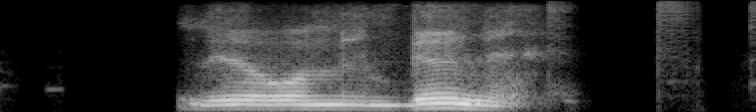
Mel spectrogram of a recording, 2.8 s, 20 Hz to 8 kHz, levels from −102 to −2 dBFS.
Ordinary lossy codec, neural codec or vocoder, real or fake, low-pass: Opus, 16 kbps; codec, 16 kHz, 1 kbps, X-Codec, HuBERT features, trained on general audio; fake; 7.2 kHz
